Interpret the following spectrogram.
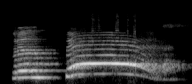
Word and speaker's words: francês: A sílaba tônica do francês, qual que é? É o fran ou é o cês? Isso mesmo, é o francês. Qual que é? Cês. Então eu falo assim, francês.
